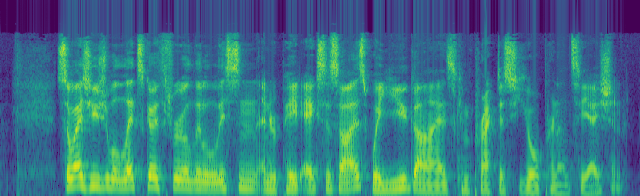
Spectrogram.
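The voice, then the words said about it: Australian English accent. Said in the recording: “Australian English pronunciation, copy my accent”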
